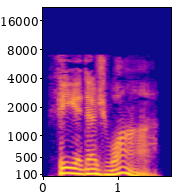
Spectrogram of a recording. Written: fille de joie

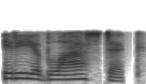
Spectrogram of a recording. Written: idioblastic

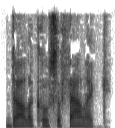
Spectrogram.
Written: dolichocephalism

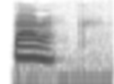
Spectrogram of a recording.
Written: varec

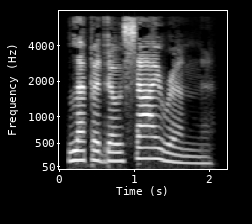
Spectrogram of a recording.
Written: Lepidosiren

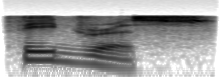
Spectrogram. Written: Phaedrus

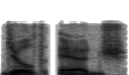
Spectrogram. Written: gilt-edge

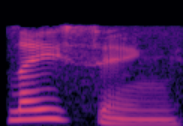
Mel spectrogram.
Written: lacing

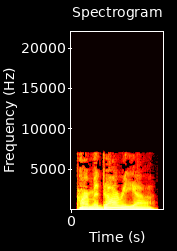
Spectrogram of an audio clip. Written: karmadharaya

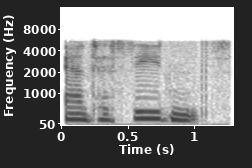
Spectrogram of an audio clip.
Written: antecedence

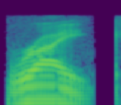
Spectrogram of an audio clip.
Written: Reich

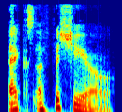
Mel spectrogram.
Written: ex officio

